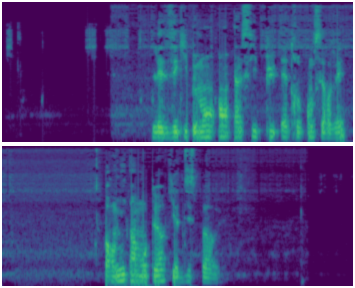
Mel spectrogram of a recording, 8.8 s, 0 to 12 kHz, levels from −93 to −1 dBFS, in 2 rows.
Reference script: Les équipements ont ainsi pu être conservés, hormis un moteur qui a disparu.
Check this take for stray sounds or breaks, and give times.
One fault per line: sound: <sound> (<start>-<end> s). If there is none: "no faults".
no faults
